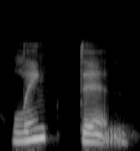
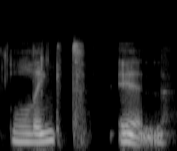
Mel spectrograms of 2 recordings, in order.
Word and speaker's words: LinkedIn: 18 linkedin it perfectly it might be linked in that's perfect it's fine you can say that but most american english speakers are going to be a little more faster take a little shortcut and say linkedin link the ink your tongue is very high in the back ink but i don't have to release the k perfectly linked linkedin linkedin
